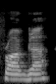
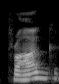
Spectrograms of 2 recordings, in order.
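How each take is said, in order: First: An extra vowel follows the final g. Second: It ends cleanly on the g sound. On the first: The speaker calls it wrong. "not frogga" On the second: The speaker calls it right. "Frog, not frogga"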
